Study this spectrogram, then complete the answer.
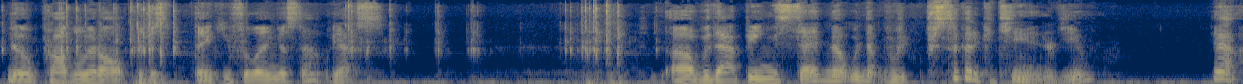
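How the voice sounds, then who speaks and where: A mellow-voiced man plays a job interviewer in an improvised role-play. He is accommodating and reassuring, often stumbling and repeating a word before going on. The lo-fi recording carries light noise and computer keyboard typing behind his relaxed, medium-pitched voice. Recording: lo-fi, noisy, clacking keyboard typing.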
